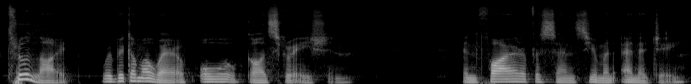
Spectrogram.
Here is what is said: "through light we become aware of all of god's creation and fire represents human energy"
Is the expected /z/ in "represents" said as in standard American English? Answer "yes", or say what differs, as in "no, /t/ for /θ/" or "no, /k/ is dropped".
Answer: no, /s/ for /z/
